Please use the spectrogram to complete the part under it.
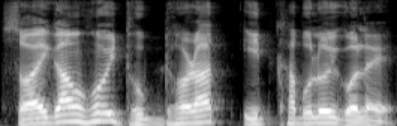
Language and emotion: Assamese, neutral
